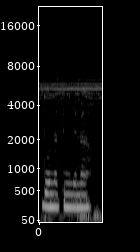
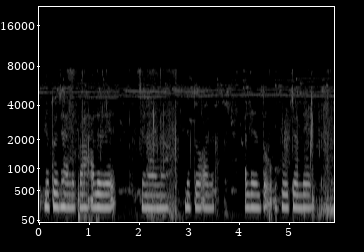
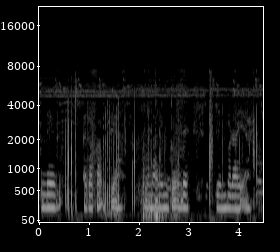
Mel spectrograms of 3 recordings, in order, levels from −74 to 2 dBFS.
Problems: background sounds at intervals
